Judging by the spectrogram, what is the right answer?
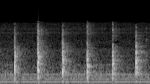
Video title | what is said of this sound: Review of Tour Spoiler WAVE shaft after usage. | now it sounds more firm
